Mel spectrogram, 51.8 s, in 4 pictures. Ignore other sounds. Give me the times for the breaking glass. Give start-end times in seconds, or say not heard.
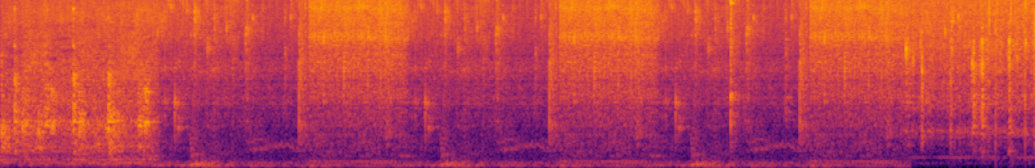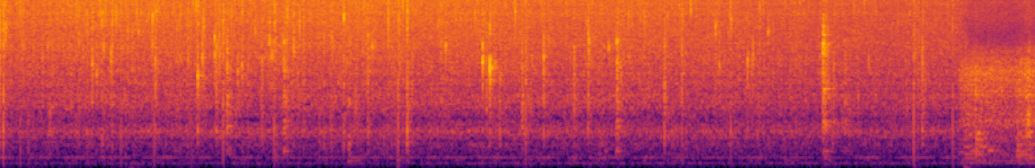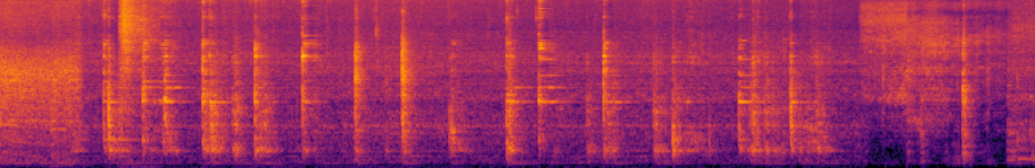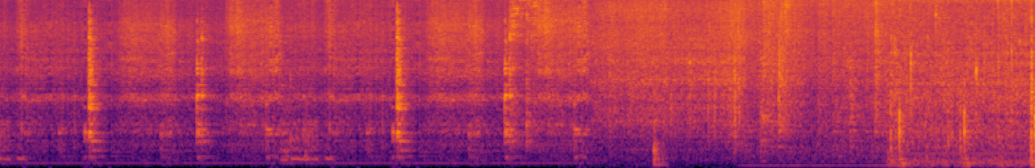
9.1-9.9, 27.4-27.9, 45.1-45.6.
